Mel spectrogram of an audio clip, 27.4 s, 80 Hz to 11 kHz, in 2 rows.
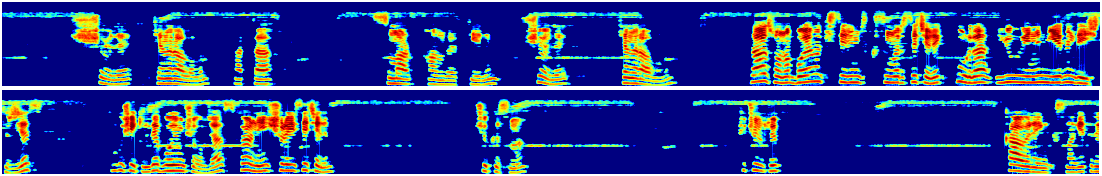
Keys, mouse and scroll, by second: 0.5 g, 3.2 u, 6.2 g, 16.3 a, 16.5 c, 20.4 s, 22.2 s, 22.9 g, 25.5 s, 26.2 g.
